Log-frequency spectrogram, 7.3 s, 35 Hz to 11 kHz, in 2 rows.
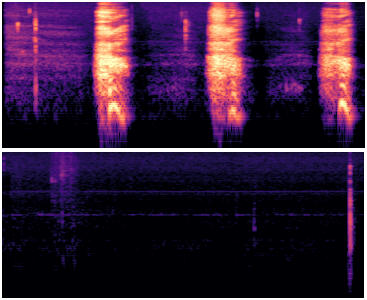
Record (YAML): exhalation_length: 7.3 s
exhalation_amplitude: 25543
exhalation_signal_mean_std_ratio: 0.26
survey_phase: beta (2021-08-13 to 2022-03-07)
age: 65+
gender: Male
wearing_mask: 'No'
symptom_none: true
smoker_status: Current smoker (1 to 10 cigarettes per day)
respiratory_condition_asthma: false
respiratory_condition_other: false
recruitment_source: REACT
submission_delay: 2 days
covid_test_result: Negative
covid_test_method: RT-qPCR
influenza_a_test_result: Negative
influenza_b_test_result: Negative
